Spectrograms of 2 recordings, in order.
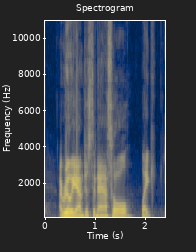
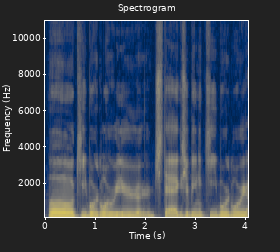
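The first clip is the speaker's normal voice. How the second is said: mock critic voice; 4 semitones higher, slower than usual. Mocking imagined critic's taunt.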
